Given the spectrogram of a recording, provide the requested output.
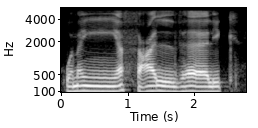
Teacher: لاحظوا أيضا هنا في حرف اللام قوله تعالى: يفعل ذلك ومن يفعل ذلك، اللام هنا لام مظهرة وتجدون عليها السكون، يفعل ذلك، فاللام هنا ساكنة مظهرة بعدها ذال، ولا ندغم، لا نقول ومن يفعل ذلك عدوانا، بعض الناس يفعل ذلك، لا، لا يفعل ذلك، إنما عليه أن يسكن اللام ويوضحها، ومن يفعل ذلك، بهذه الطريقة.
